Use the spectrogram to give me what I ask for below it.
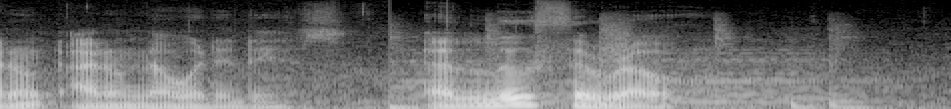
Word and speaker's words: Eleuthero: Eleuthero. That's how you say it.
